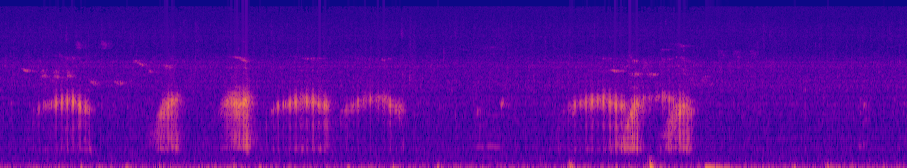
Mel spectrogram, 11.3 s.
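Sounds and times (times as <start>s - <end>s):
frog croaks: 0.4s - 1.2s, 1.8s - 5.1s, 7.0s - 8.7s.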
